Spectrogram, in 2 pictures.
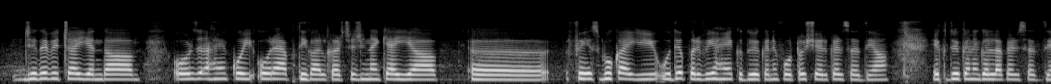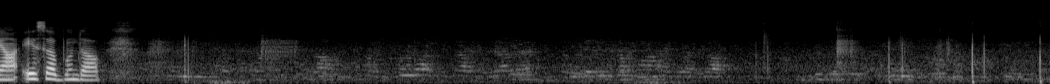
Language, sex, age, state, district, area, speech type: Dogri, female, 18-30, Jammu and Kashmir, Samba, rural, spontaneous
